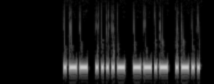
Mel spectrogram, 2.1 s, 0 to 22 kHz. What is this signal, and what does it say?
Morse code, heard as a keyed tone, about 44 wpm, 700 Hz. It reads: W4QL
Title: USA Call Signs - 4 Characters - Repeated 3x - 45wpm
